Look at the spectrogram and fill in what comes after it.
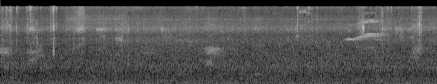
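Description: Quiet outdoor background with a few soft clicks in the first second or so, a faint chirp around four seconds in, and a short rising bird call about seven seconds in.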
